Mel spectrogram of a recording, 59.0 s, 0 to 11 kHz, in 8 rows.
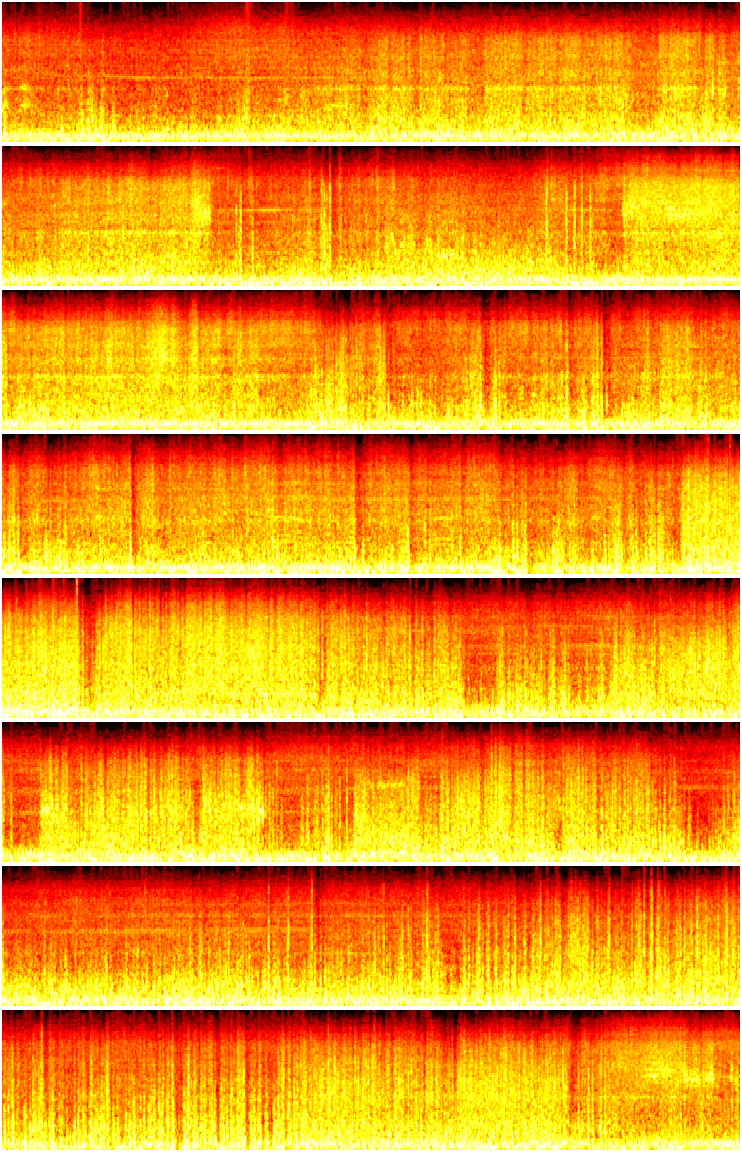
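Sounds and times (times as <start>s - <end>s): motorcycle engine humming: 0.0s - 59.0s
wind buffeting microphone: 0.0s - 59.0s.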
